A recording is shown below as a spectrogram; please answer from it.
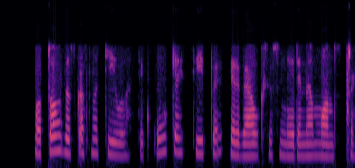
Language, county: Lithuanian, Kaunas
